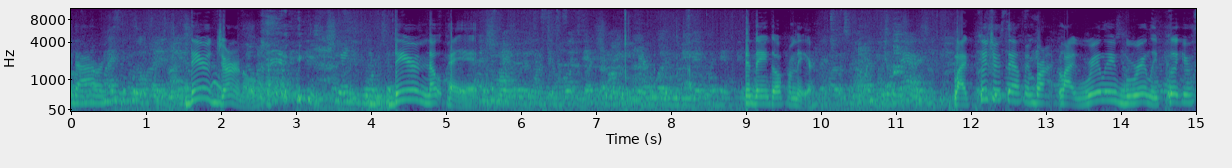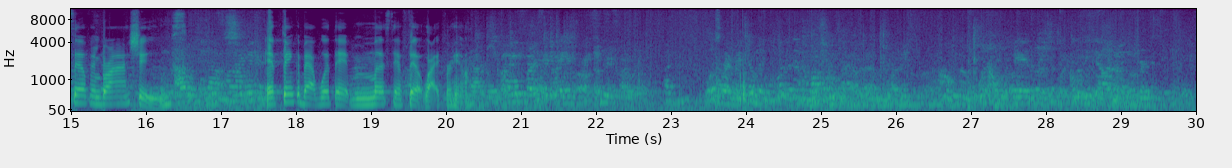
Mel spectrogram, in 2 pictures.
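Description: A woman speaks calmly and nearby.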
